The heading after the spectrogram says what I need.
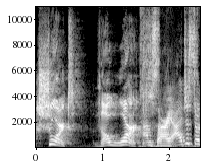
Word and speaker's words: Wort: It's pronounced the Wort. What is it? The wort? Yeah, okay, I'll do that again. This is the Wort on Govs Radio. It is the Wort. Not wart, not fort, not short.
